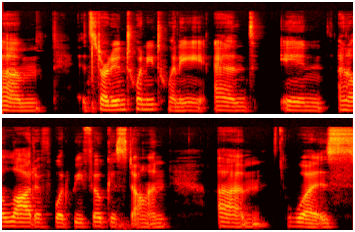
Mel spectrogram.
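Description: A woman's very deep, low voice with vocal fry. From Oman, Middle East (Indian family). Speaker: novelist. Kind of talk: interview. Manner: hesitant, many filler ums.

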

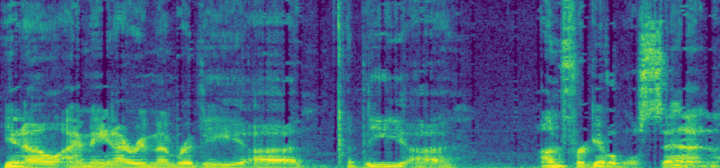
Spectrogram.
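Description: A man's fairly low voice in an American accent, monotone and flat, with audible room echo. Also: fairly slow pace. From US Midwest, Indiana. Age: 50s. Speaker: church counselor sharing testimony. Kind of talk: testimony.

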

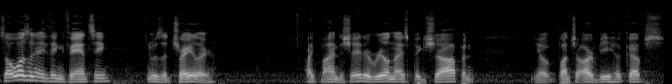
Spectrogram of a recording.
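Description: A medium-pitched man with a Texan accent and ordinary pitch variation. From South Texas coast. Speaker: motorsports technician and off-road driver. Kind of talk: casual chat.

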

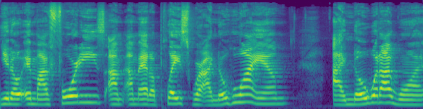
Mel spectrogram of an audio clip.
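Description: A woman speaks in an unremarkable speaking voice at a medium pitch. Her pace is moderate, with ordinary pitch variation. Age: 40s. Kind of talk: solo monologue on faith and singleness. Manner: conversational, with fillers and repetitions.

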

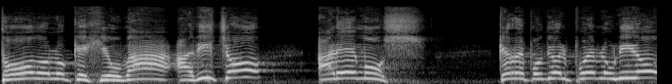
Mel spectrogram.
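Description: A man speaks at an extremely high pitch and a very slow pace. He leaves long, frequent pauses. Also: ordinary pitch variation, very even loudness. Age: 40s. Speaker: pastor. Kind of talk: sermon.

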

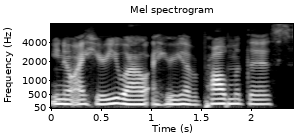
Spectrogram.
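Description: In a very clean recording with a silent background, a woman speaks at a very deep, low pitch, the sound dry and close with no echo. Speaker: podcast host. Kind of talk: solo monologue podcast. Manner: fast when excited; casual, laughs often.

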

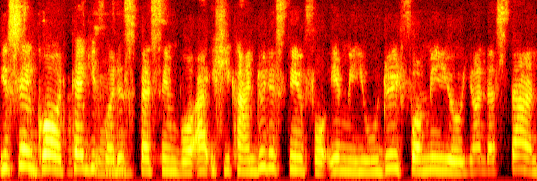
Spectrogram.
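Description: A woman talks at a very fast pace with hardly any pauses, her fairly high pitch held in fairly even intonation. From Nigeria. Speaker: podcast guest, doctor. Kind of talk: casual chat.

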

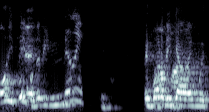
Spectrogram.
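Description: A man with a high pitch and very wide pitch swings, in an Australian accent. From Ipswich, Queensland, Australia. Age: 40s. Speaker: real estate coach and trainer. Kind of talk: casual interview. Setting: remote call from Perth. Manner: energetic, animated.

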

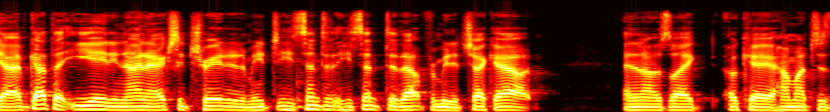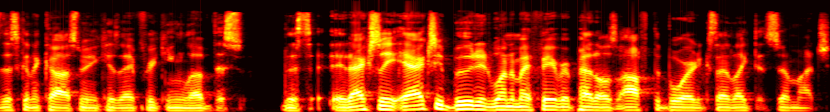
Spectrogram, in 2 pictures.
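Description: In a very clean recording with a silent background, a man with a fairly low pitch speaks at a very fast pace in an animated tone. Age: 40s. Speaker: podcast host and guitar teacher. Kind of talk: casual chat.

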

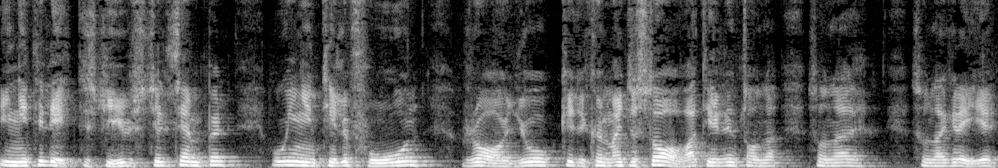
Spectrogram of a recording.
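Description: With a fairly high pitch and a dark, mellow tone, a man speaks at a moderate pace in fairly even intonation. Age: 80s+. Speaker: retired sports journalist and veteran orienteer. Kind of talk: interview. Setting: in person at his home. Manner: halting, repeats words.

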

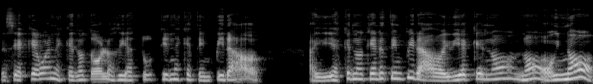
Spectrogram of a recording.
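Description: A woman with an unremarkable speaking voice talks at a fairly quick pace with lively intonation. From Latin America. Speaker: podcast host. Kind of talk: motivational monologue.

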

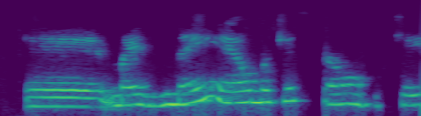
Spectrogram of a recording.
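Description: The speaker is a woman. Her intonation rises and falls in an ordinary way. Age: 40s. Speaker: guest talking about her zodiac sign. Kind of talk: casual chat. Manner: halting.

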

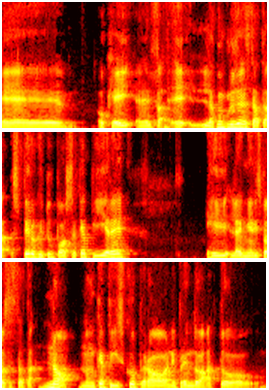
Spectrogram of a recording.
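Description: Very slowly and with long, frequent pauses, a man speaks at a fairly high pitch. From Romagna, Italy. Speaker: graphic designer and illustrator. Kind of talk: casual interview. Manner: hesitant, many fillers.

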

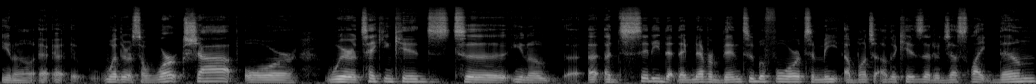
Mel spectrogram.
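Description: On a very clean recording with a silent background, a man with an unremarkable speaking voice and an American accent speaks at medium pitch, a moderate pace, and fairly even intonation. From Eastern North Carolina, US. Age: 40s. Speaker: nonprofit founder and performance poet. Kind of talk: podcast interview.

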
